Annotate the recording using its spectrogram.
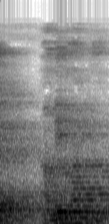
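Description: A man's voice chanting on long, held notes close to the microphone: a priest intoning the Mass liturgy over the chalice. One phrase trails off just after the start, and another begins about a second in.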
